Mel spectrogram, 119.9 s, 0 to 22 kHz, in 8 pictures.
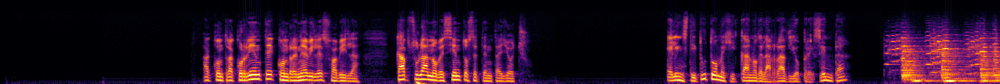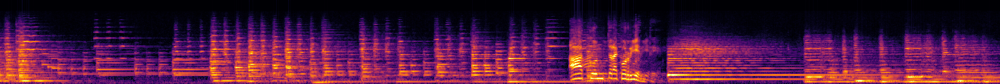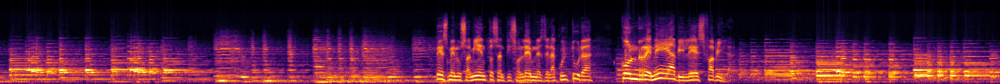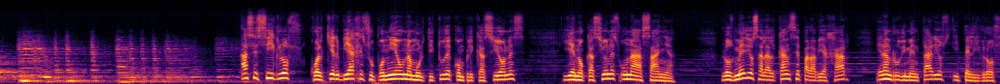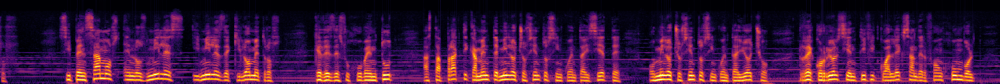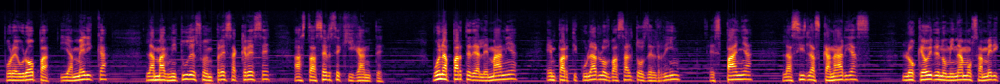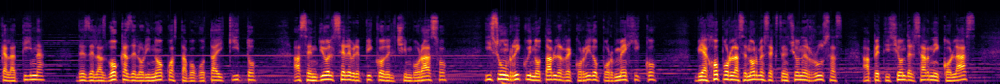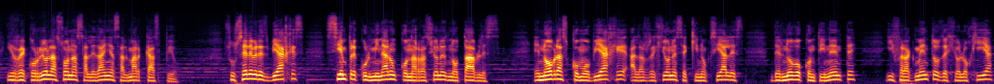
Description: Escucha un breve comentario sobre Humboldt en el programa de René Avilés Fabila “A contra corriente”, transmitido en 1997.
